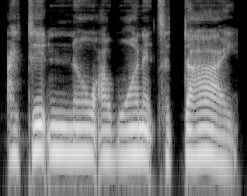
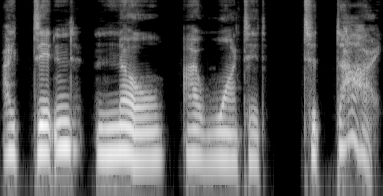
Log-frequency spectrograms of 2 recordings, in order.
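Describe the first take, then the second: First: Numb. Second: Slow, numb repetition; a hushed, stunned echo of the thought. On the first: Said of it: "all I kept saying was". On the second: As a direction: let it sink in, dazed and slow. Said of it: "I was numb and stunned". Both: Retold or imitated.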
